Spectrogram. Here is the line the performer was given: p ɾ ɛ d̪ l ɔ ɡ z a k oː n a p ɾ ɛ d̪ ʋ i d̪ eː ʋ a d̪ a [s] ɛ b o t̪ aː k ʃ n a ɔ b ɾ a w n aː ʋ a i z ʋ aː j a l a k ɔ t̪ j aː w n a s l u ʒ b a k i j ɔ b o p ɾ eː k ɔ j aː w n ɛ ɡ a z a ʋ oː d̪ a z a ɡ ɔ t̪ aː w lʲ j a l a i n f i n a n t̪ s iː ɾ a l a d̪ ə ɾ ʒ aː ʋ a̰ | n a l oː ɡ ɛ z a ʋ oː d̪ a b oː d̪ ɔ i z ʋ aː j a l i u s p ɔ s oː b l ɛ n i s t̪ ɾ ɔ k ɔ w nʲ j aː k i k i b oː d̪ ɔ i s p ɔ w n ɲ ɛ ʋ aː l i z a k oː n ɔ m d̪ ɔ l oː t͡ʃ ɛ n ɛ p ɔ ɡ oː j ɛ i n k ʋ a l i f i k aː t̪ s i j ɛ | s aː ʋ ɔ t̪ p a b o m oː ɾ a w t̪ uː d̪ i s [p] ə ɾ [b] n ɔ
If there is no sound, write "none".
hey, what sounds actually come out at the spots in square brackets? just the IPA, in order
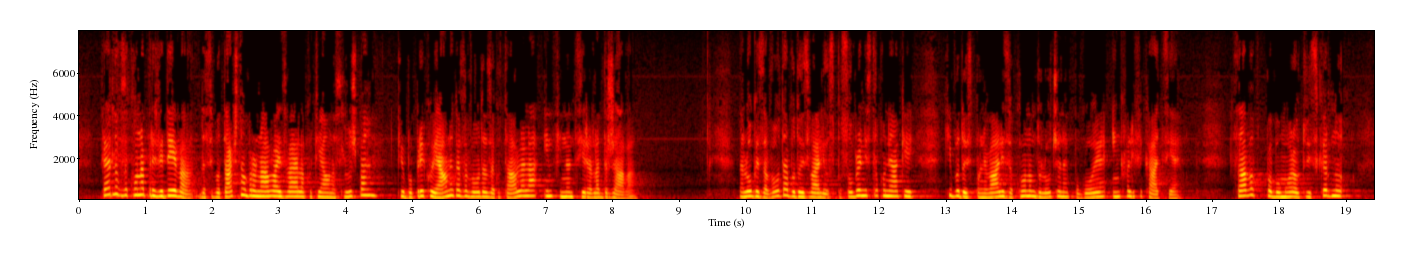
s, k, b

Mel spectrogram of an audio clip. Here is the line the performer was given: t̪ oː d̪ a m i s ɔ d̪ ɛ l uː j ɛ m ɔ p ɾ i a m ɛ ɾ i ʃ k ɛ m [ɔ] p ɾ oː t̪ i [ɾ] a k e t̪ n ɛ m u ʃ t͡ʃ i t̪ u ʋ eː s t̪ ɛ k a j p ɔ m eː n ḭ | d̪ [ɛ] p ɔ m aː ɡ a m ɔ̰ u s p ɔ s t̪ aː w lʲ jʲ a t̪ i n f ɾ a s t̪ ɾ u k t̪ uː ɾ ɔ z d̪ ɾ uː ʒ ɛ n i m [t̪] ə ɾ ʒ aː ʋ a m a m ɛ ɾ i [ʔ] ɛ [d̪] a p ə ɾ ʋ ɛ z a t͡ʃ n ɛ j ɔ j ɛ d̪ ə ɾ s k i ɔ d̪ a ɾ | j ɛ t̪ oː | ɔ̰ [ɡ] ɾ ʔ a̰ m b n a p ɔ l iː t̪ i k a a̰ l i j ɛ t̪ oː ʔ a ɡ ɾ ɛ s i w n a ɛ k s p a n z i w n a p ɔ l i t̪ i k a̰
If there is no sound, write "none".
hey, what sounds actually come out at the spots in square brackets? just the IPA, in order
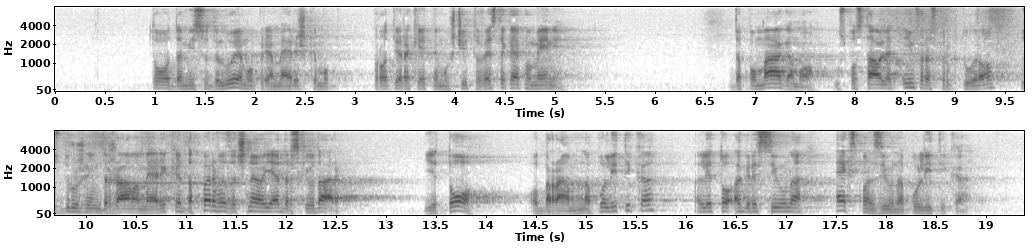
u, ɾ, a, d̪, k, d̪, b

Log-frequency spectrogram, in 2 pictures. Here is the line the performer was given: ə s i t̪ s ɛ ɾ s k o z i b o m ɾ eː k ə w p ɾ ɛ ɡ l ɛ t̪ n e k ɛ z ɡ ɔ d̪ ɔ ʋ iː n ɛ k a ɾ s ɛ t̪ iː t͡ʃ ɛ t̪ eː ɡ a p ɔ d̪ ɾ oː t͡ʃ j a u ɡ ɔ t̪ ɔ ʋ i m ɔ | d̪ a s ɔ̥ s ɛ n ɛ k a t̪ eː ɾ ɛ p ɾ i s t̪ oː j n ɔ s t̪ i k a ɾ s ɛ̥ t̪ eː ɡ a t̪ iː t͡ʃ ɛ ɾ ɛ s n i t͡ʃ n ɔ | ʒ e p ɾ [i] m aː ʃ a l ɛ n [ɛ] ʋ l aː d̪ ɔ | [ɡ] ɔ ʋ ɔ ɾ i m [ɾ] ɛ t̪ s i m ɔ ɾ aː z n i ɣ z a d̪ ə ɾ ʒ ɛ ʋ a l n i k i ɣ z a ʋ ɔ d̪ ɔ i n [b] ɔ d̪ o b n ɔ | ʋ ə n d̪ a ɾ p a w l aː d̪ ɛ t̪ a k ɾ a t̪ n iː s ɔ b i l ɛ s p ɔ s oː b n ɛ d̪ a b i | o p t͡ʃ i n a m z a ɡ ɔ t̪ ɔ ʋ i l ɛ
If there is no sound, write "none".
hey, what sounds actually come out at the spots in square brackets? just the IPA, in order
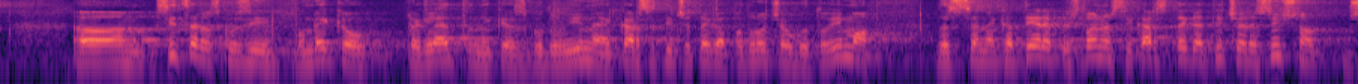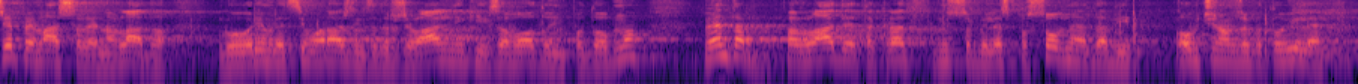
ɛ, a, ɡ, ɾ, p

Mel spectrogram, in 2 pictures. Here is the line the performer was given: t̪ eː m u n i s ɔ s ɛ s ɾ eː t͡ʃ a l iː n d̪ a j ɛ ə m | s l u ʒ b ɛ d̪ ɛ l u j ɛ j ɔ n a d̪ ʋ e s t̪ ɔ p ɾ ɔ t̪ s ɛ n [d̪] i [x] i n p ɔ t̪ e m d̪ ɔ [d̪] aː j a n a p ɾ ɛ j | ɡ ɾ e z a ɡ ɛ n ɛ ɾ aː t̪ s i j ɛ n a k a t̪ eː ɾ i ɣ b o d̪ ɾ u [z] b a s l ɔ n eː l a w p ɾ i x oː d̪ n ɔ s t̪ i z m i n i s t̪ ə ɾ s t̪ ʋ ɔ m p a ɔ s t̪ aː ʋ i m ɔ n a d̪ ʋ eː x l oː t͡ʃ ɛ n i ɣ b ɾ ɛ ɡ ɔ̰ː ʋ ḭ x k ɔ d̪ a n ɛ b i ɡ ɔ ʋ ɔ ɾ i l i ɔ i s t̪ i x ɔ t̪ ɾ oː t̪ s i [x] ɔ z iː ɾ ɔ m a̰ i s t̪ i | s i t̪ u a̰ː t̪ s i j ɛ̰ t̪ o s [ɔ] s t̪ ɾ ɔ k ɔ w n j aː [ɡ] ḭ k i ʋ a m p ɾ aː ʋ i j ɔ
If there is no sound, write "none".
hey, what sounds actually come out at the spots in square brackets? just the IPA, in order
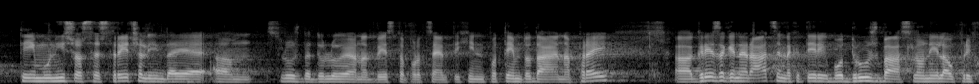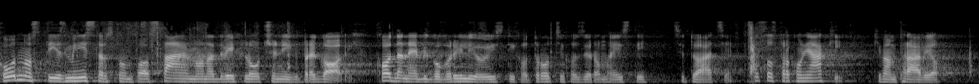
t̪, x, d̪, ʒ, x, ɔ, k

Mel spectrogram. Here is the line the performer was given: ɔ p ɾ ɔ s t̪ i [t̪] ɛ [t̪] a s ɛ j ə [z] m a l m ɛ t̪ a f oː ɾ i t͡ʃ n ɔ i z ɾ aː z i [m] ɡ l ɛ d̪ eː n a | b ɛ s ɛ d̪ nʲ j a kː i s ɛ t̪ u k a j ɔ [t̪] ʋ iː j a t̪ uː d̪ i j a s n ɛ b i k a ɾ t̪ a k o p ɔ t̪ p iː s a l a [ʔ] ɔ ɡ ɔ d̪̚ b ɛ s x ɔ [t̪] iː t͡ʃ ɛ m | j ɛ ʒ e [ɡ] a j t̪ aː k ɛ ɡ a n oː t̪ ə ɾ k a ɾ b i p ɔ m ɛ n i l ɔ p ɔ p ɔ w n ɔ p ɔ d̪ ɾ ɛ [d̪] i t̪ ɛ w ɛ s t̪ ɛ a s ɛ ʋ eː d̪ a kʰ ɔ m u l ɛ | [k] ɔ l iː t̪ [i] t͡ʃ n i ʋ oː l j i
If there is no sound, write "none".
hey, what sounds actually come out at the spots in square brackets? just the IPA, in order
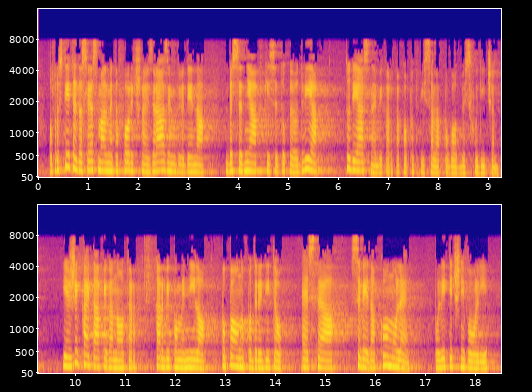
t̪, d̪, s, m, d̪, p, d̪, k, d̪, p, i

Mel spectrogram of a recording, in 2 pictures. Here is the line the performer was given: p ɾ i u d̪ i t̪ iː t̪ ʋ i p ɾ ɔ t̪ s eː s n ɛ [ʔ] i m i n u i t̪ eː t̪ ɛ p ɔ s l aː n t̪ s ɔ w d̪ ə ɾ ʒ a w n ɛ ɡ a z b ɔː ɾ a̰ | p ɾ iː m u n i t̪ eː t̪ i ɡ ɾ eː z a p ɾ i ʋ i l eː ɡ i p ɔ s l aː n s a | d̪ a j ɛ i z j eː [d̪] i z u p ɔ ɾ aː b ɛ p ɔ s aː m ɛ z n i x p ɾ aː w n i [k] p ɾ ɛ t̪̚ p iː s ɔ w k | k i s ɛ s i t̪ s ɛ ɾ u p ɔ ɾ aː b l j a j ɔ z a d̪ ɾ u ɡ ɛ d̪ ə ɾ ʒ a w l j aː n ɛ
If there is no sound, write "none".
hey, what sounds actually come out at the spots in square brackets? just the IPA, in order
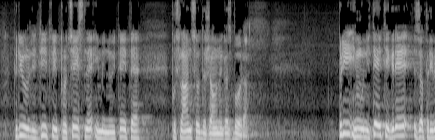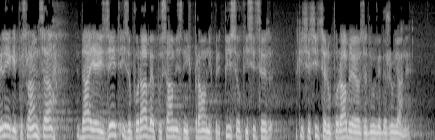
ʔ, t̪, x

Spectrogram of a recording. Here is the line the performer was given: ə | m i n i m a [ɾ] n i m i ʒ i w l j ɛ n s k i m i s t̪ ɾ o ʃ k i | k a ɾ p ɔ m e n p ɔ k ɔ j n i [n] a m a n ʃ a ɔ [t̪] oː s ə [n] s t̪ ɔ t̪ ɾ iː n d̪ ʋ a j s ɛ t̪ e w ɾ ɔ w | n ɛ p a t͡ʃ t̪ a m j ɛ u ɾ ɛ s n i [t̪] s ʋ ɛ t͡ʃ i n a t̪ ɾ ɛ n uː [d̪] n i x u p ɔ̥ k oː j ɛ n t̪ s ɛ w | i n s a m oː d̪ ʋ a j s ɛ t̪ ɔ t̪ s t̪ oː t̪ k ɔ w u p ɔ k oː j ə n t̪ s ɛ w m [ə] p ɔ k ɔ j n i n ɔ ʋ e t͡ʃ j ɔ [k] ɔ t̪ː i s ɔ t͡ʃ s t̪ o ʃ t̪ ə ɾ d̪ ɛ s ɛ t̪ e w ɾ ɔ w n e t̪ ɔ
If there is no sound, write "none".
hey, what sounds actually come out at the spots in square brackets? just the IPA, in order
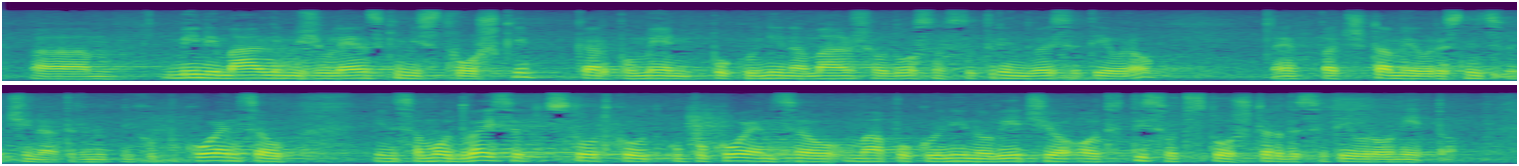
l, n, d̪, m, t̪, t̪, a, ʔ

